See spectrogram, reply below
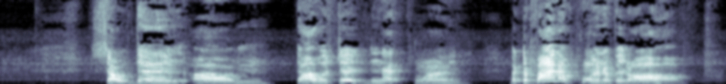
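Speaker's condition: Hearing loss; 80% hearing loss from birth

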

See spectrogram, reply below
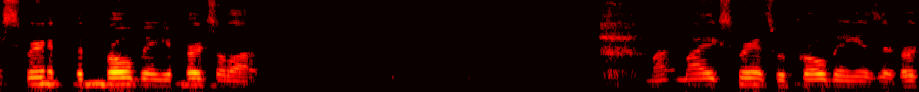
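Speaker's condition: No condition

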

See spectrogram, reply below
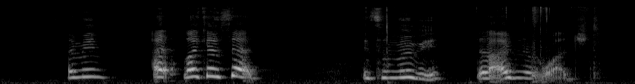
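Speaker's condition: Cerebral palsy; since birth, physical disability; trouble getting words out, speaking only two words at a time

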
